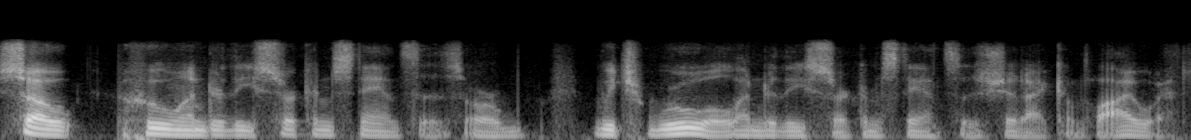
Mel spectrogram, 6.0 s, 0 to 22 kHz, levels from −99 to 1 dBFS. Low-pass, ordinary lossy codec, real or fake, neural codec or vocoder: 7.2 kHz; Opus, 24 kbps; fake; codec, 16 kHz, 0.8 kbps, ZipCodec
